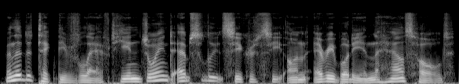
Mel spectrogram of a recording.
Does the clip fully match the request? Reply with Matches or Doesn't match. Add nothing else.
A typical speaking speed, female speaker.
Doesn't match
